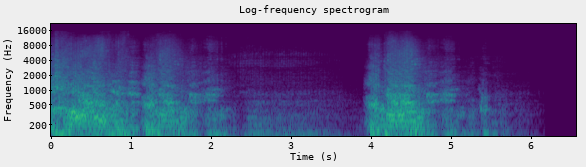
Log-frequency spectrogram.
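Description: The MGM studio logo's lion roar: a loud roar in two pulses at the start, a lower rumbling growl, then a second roar about four seconds in that fades out.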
